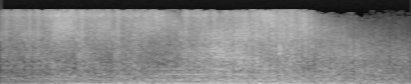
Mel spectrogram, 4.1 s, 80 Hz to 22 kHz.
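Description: A big cinematic CGI 3D explosion from a TV space battle: a loud, deep, sustained roar with a heavy low rumble that carries on for several seconds before its hiss begins to thin out. No voices.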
